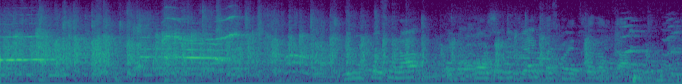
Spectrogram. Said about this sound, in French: On peut les applaudir. S'il vous plaît, jusqu'à ce qu'ils arrivent sur scène.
